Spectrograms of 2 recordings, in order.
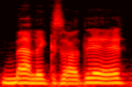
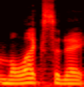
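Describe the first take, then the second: First: The name is said with its full Persian sounds. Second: The name is said in a shortened English form. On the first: This is the family's original form of the name. "which is the Persian version" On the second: This form was adapted for life in America. "Americanize it to Malexide"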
